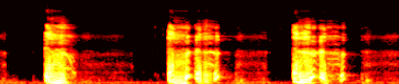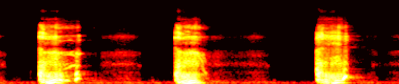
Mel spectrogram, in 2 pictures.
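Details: An adult who is short of breath gives six harsh, loud barking coughs at fairly even intervals, some with a quick second burst, separated by quiet pauses.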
